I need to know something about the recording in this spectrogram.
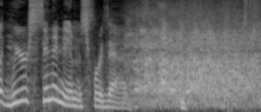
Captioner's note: laughter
